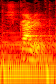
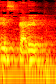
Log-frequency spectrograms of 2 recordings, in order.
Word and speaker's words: Xcaret: Xcaret. Es muy conocido como Xcaret. Pronuncian ES. Pero tiene como una CH, ¿no? Como Xcaret. Se puede pronunciar de las dos maneras, como dice Carlos.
